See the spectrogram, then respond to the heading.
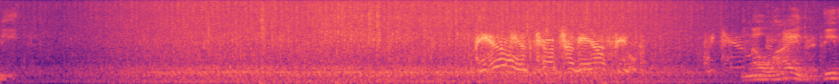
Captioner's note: aircraft Engines ,Gunfire, Flying Sounds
